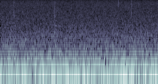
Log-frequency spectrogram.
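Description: Steady recording hiss with a low, constant hum underneath.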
